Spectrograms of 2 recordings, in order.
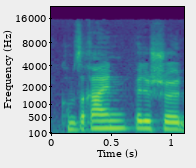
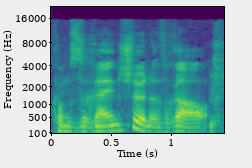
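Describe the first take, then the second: First: It sounds warm and friendly. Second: It sounds sleazy and leering.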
